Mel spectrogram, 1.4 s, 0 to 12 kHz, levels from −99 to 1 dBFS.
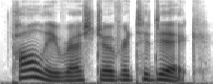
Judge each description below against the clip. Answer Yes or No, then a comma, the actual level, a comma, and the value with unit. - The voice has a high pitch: Yes, high, 195 Hz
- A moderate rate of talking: No, fast, 210 wpm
